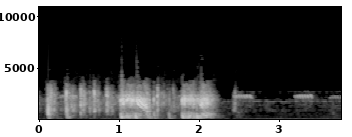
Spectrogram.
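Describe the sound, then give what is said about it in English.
A rapid volley of sharp gunshots followed by two louder, heavier blasts, loud, then a faint lingering ringing tone as the firing stops; shots fired in the countryside at people lit up by light from a door. “Rotten shooting. That light from the door made a perfect target.”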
